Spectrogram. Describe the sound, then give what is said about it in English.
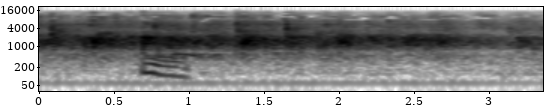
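An audience at a worship gathering breaks into steady, dense applause celebrating baptisms, lasting the whole stretch, with a short voiced whoop rising briefly over the clapping near the start. “And we can give a round of applause right now for that.”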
